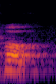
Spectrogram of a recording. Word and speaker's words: folk: बुजुर्ग लोग सुनाते हैं, यहाँ लिख देते हैं फोक, FOLK, इसमें L साइलेंट हो जाएगा, फोकलोर मतलब लोक कथा, फोकलोर मतलब लोक कथा।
